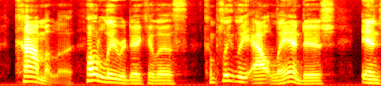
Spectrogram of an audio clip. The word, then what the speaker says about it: Kamala: representative of South Carolina mispronounced Kam Harris's name so she's calling her Kamala rather than Kamala totally ridiculous completely outlandish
